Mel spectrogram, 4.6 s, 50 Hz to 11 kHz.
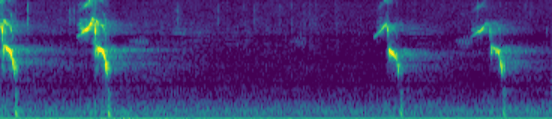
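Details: A female golden eagle arriving at the nest in Estonia, calling and preening, then flying calling around the nest at 9:53 am on 13 July 2020, gives four thin, high, downslurred yelps in two pairs over a low rumble.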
